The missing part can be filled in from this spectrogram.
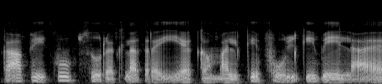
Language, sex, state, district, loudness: Hindi, female, Bihar, Katihar, -21 LUFS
